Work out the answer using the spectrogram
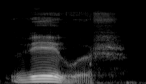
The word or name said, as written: Vigur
